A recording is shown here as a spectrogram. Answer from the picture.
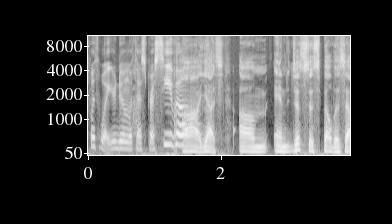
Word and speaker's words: espressivo: can people connect with what you're doing with espressivo oh yes um and just to spell this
